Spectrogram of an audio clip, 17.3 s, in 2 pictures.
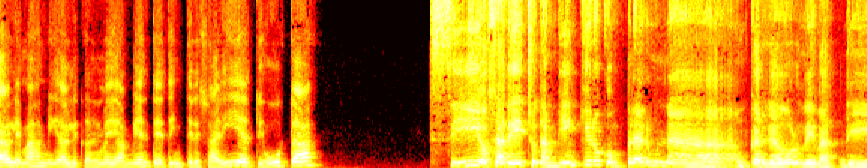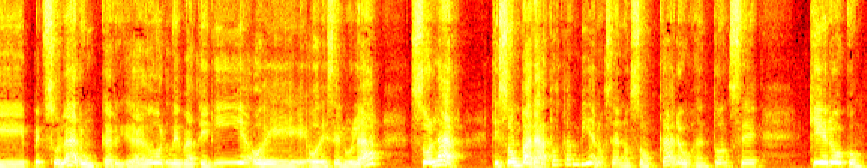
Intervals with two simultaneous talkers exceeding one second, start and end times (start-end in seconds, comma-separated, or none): none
